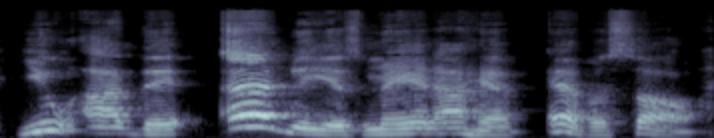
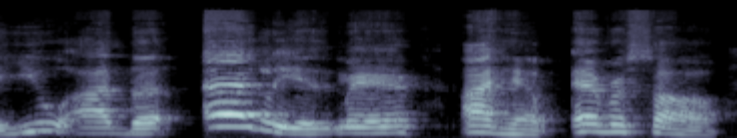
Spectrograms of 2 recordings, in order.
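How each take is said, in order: First: Slow, drawn-out insult; lightly voiced rude parrot. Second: Slow, drawn-out insult, a bit louder; insulting parrot, louder. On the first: Parrot insulting a passing customer, slow and mocking. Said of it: "that parrot said to that man". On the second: Retold or imitated. Parrot repeating its insult to the customer, slow and mocking. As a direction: rude parrot pushing it again. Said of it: "looked at that guy and said".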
